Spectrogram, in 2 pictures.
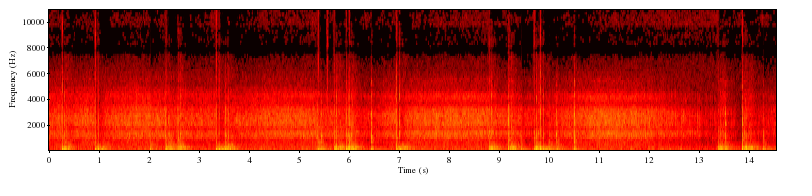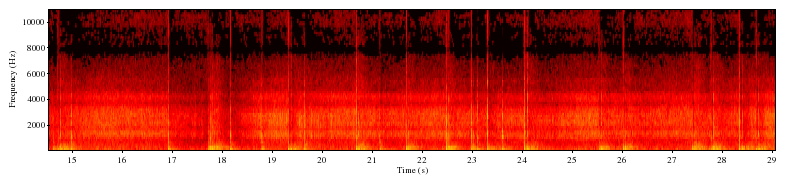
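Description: Aerial firework shells bursting in rapid, irregular succession, one boom every half second to a second, over a steady hiss. There is a short lull near the middle, then the bursts pick up again.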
